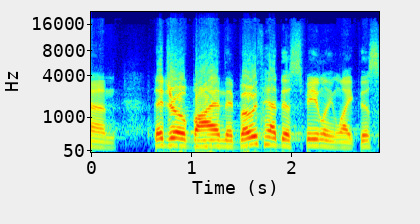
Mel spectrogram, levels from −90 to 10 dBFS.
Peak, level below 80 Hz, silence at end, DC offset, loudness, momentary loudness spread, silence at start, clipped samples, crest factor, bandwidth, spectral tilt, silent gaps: 0 dBFS; -50 dBFS; 0 s; under 0.1%; -10 LUFS; 9 LU; 0 s; 1%; 10 dB; 18 kHz; -4.5 dB/octave; none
